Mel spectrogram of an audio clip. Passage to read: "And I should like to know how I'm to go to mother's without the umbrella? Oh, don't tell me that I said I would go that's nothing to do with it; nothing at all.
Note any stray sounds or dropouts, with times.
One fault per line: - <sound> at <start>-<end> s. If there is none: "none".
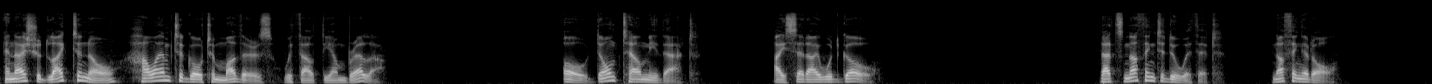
none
